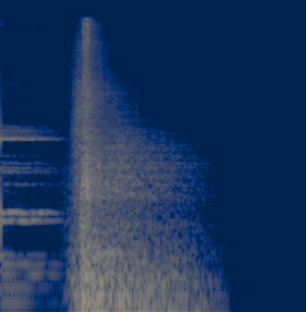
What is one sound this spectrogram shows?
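A deep magical whoosh swells and slowly fades away.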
